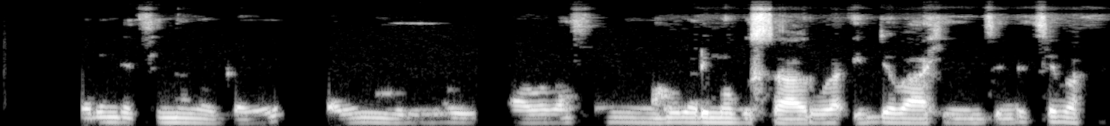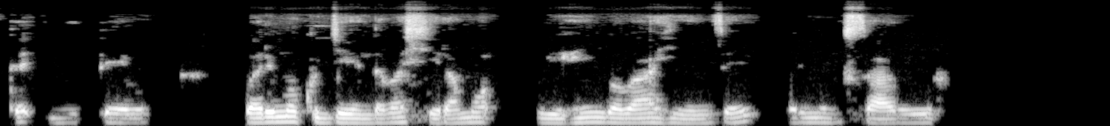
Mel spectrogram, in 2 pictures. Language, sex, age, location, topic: Kinyarwanda, male, 18-24, Kigali, health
